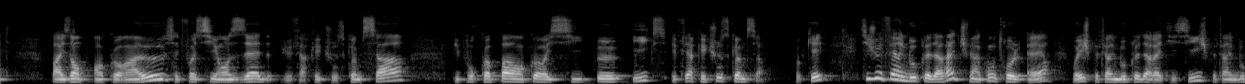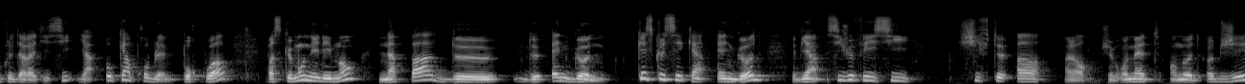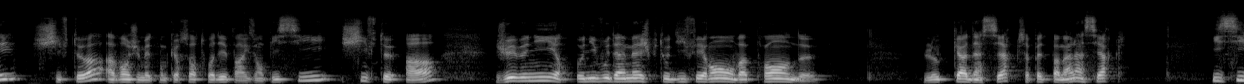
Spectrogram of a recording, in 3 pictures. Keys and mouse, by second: 0.8 e, 4.1 shift+middle click, 4.9 middle click, 5.8 e, 7.6 middle click, 9.7 ctrl+r, 16.0 middle click, 16.9 shift+middle click, 18.1 middle click, 22.0 shift+a, 24.1 Tab, 25.2 shift+a, 27.3 shift+right click, 28.4 shift+a.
